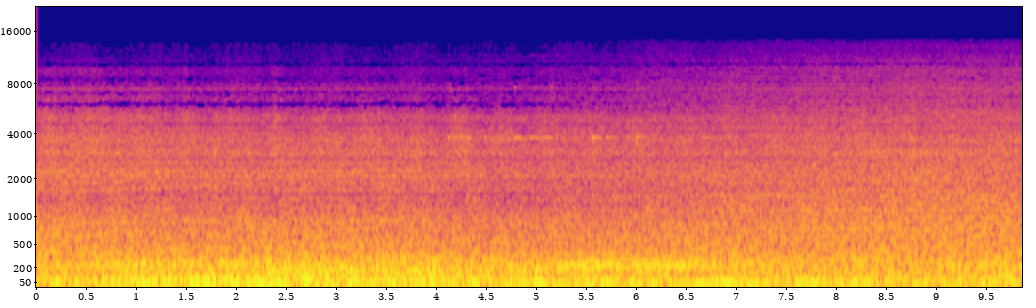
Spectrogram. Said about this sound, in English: I want to talk about how the opening of this opening of this movie started with some rolling engine sounds.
